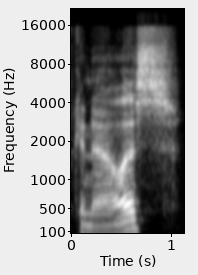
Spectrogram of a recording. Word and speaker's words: Canales: right uh let's see here let's see Dave Canalis that's the first time you pronounced my name right the right way oh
